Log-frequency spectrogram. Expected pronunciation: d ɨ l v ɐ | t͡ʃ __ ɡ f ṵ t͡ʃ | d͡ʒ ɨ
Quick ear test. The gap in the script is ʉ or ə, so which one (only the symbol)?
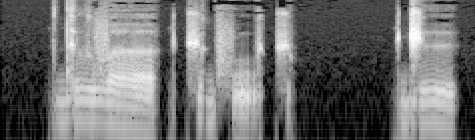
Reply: ʉ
